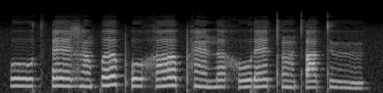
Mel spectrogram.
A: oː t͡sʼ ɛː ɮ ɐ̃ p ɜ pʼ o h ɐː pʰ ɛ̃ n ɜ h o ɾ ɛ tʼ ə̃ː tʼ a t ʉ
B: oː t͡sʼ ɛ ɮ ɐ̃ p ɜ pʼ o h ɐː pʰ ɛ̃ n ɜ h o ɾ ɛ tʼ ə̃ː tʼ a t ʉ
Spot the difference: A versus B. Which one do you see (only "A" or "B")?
A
